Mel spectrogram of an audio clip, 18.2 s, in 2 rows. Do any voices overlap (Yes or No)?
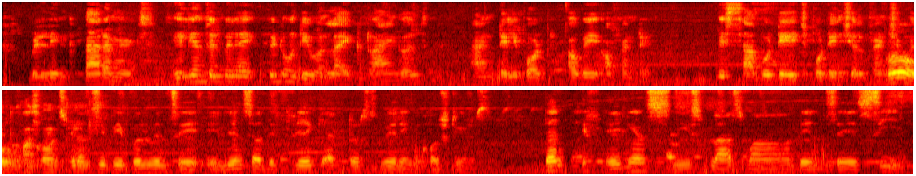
Yes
